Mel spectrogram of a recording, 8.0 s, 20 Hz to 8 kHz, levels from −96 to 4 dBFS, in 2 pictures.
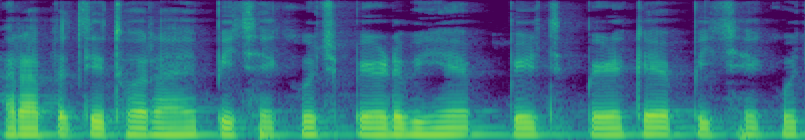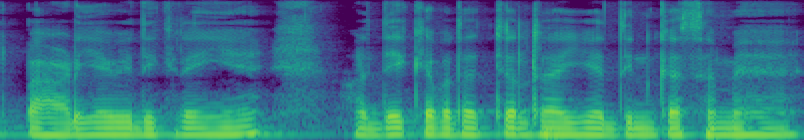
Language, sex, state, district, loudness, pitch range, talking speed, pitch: Hindi, male, Bihar, Katihar, -19 LUFS, 95-100 Hz, 245 wpm, 100 Hz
